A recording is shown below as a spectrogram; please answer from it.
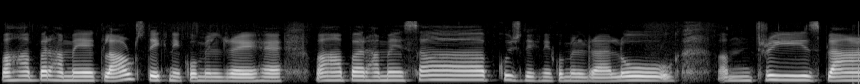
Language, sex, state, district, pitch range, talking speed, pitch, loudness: Hindi, female, Bihar, Patna, 175-200 Hz, 160 wpm, 185 Hz, -16 LUFS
